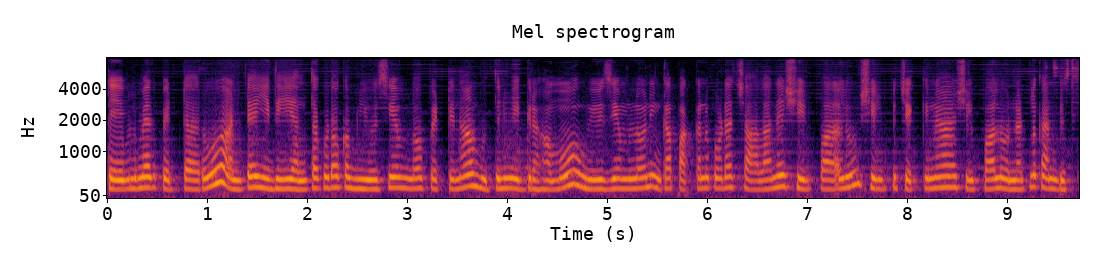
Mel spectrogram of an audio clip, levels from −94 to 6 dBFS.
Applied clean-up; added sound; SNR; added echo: neural separator model SepFormer DNS4.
